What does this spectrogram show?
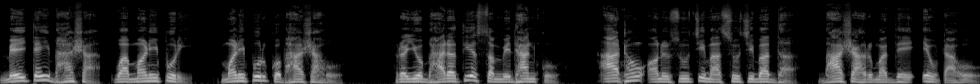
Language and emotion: Nepali, neutral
